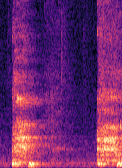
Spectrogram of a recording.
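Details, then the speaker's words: Adult coughing after smoking a cannabis joint (Khalifa Mints strain) early in the morning: two harsh, raspy irritant coughs in a small room. "Yeah, normally I don't cough this much with a joint."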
